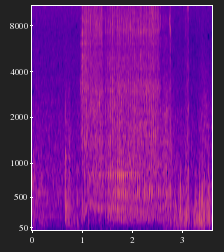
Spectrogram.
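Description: A power drill whirs loudly.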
